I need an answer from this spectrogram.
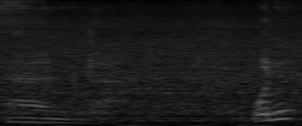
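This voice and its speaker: Animated male game master, noisy recording. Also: mid-range voice, very slow. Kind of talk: in-character tabletop game narration.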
